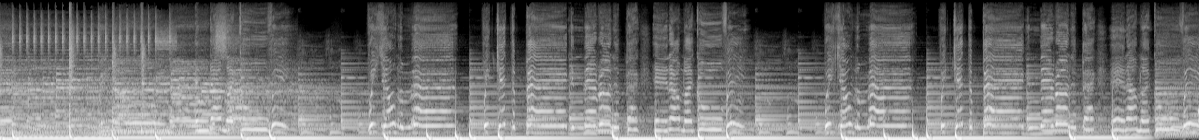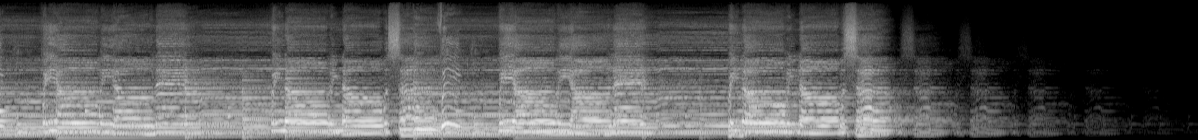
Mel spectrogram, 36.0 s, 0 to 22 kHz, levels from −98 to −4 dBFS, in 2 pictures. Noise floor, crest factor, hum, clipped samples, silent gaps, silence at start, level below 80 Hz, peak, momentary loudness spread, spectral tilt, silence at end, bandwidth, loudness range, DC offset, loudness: -86 dBFS; 14 dB; none; under 0.1%; none; 0 s; -18 dBFS; -2 dBFS; 9 LU; -6.5 dB/octave; 4.45 s; 15 kHz; 6 LU; under 0.1%; -17 LUFS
